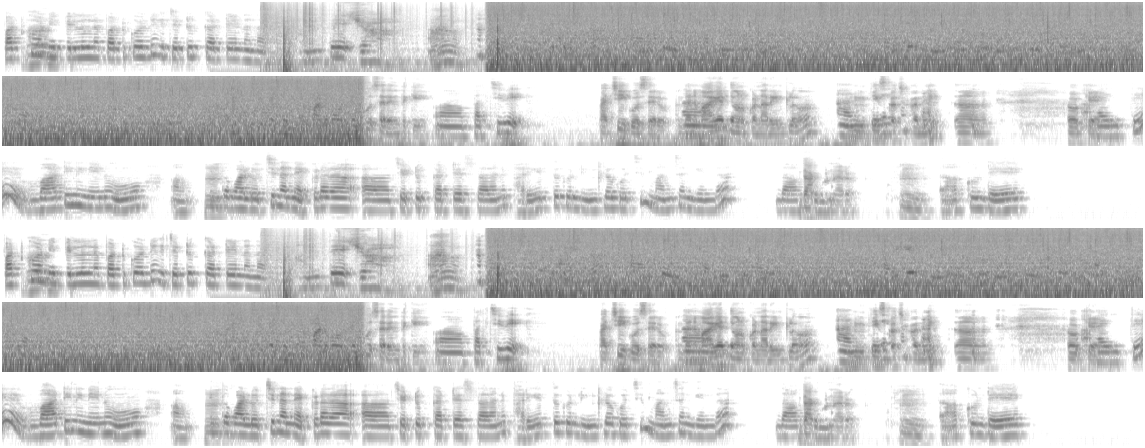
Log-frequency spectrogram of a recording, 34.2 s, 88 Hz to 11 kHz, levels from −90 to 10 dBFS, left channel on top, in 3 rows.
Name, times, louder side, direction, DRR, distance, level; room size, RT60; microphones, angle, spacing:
voice 1, 0.0-3.5 4.3-4.5 4.7-5.8 6.3-7.8 8.4-12.1 13.7-14.1 15.7-16.7 18.2-18.7 19.7-20.3 20.6-20.7 21.6-30.1 30.6-31.1 31.7-33.0, right 2 dB, 50° right, 1.2 m, -46 dB
sound 1, 2.1-13.3, left 2 dB, 35° left, 0.9 m, -49 dB
voice 2, 3.3-4.0 4.3-4.6 5.4-6.1 8.7-9.1 11.4-11.7 12.8-15.7 17.4-19.5 19.9-22.4 24.8-25.0 30.8-31.3 31.8-32.1, right 2 dB, 15° right, 1.1 m, -46 dB
sound 2, 4.8-15.0, equal, ahead, 0.3 m, -33 dB
sound 3, 9.5-16.8 17.2-20.0, left 1 dB, 65° left, 1.4 m, -46 dB
8.9 x 5.4 x 2.5 m
head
